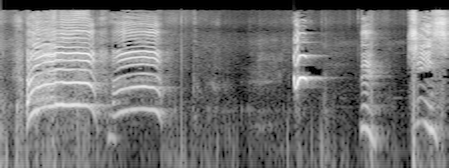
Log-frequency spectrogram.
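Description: A child's voice letting out two long, high-pitched cries that rise and fall in pitch, then a short sharp yelp about three seconds in: play-acted screams of fright.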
